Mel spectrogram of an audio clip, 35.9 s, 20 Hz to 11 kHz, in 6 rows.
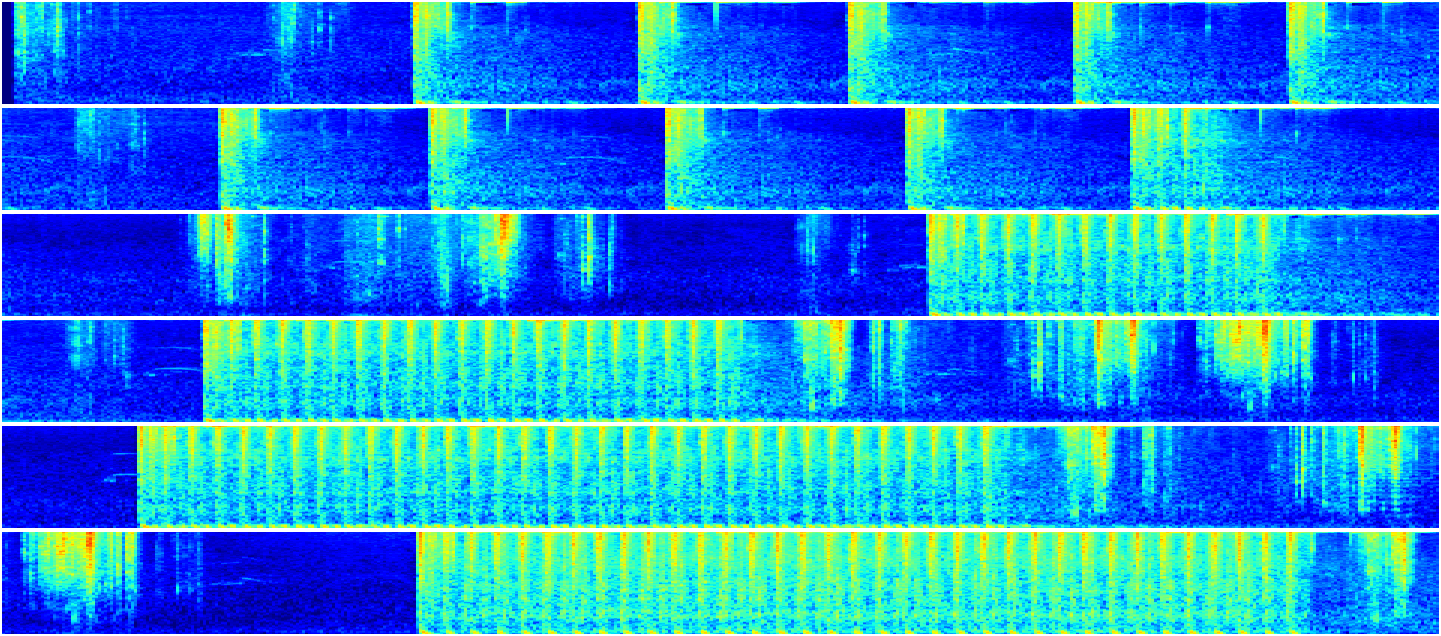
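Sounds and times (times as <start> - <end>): automatic gunfire bursts: 31.7 - 35.9.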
